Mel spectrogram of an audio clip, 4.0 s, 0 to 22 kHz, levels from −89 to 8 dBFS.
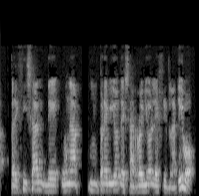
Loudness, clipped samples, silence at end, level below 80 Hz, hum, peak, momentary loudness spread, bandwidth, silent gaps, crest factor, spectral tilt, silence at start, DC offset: -21 LUFS; under 0.1%; 0.1 s; -64 dBFS; none; -4 dBFS; 6 LU; 8.8 kHz; 0.16-0.21 s, 1.64-1.73 s; 16 dB; -5.5 dB/octave; 0 s; under 0.1%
